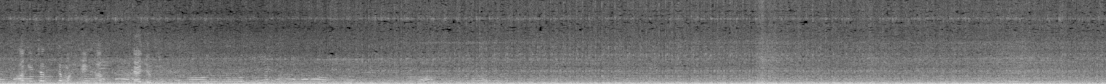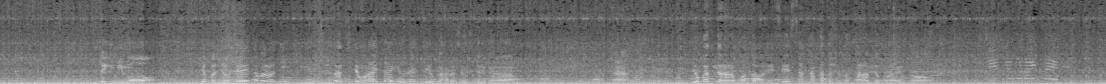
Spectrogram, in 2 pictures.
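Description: A racing motorcycle engine idles loudly with a deep, rough rumble.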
